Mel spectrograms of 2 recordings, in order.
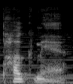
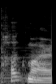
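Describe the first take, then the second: First: The ending is said with a British pronunciation. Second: The ending is said the way the publishers say it. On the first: This is how the group has been saying it. "because we're British and that's how we pronounce the I R E" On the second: This is how the makers of the game say it. "the actual publishers ... to actually say like"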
